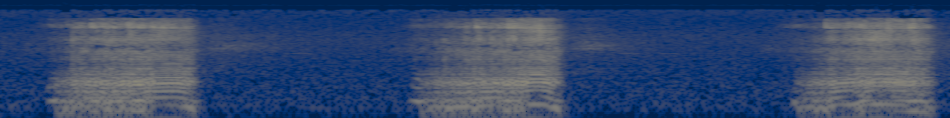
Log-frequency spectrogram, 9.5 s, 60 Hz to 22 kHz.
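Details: Loud, rattling snores on each breath, about 16 a minute, with quiet gaps between, from a sleeping woman described as a very heavy snorer; heavy snoring.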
